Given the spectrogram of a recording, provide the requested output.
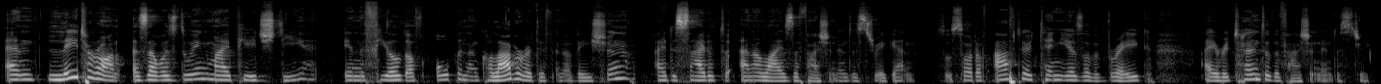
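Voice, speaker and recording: A woman's voice: mid-range voice, moderate pace, low-quality recording. A woman in her forties, originally from Lithuania, giving an earnest prepared talk at a festival with frequent "uh" fillers. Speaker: conference speaker. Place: festival stage before an audience.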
